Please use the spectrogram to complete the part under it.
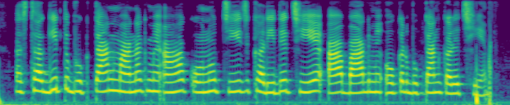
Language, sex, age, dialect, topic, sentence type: Maithili, female, 18-24, Eastern / Thethi, banking, statement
